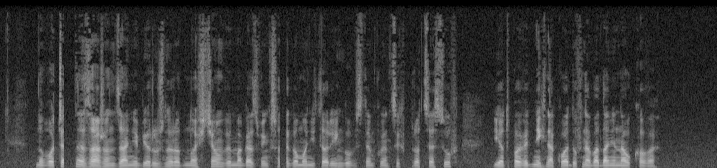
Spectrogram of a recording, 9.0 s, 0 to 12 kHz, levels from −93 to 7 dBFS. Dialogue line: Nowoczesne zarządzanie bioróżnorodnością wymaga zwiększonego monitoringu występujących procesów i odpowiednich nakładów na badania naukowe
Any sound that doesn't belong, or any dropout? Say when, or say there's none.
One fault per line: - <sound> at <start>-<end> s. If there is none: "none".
- dropout at 0.8-0.9 s
- dropout at 3.5-3.6 s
